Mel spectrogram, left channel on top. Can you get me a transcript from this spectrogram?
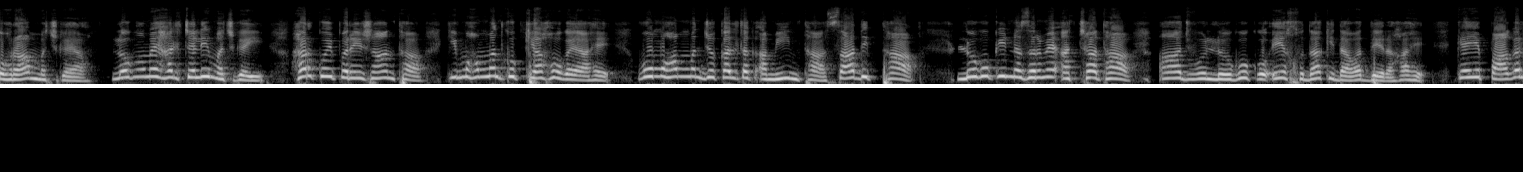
مچ گیا، لوگوں میں ہلچلی مچ گئی۔ ہر کوئی پریشان تھا کہ محمد کو کیا ہو گیا ہے۔ وہ محمد جو کل تک امین تھا، صادق تھا، لوگوں کی نظر میں اچھا تھا، آج وہ لوگوں کو ایک خدا کی دعوت دے رہا ہے، کیا یہ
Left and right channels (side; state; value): right; silent; digital silence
